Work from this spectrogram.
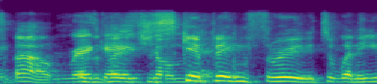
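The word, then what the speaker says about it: Regé-Jean: So it's pronounced reggae, not reggae. No, reggae.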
